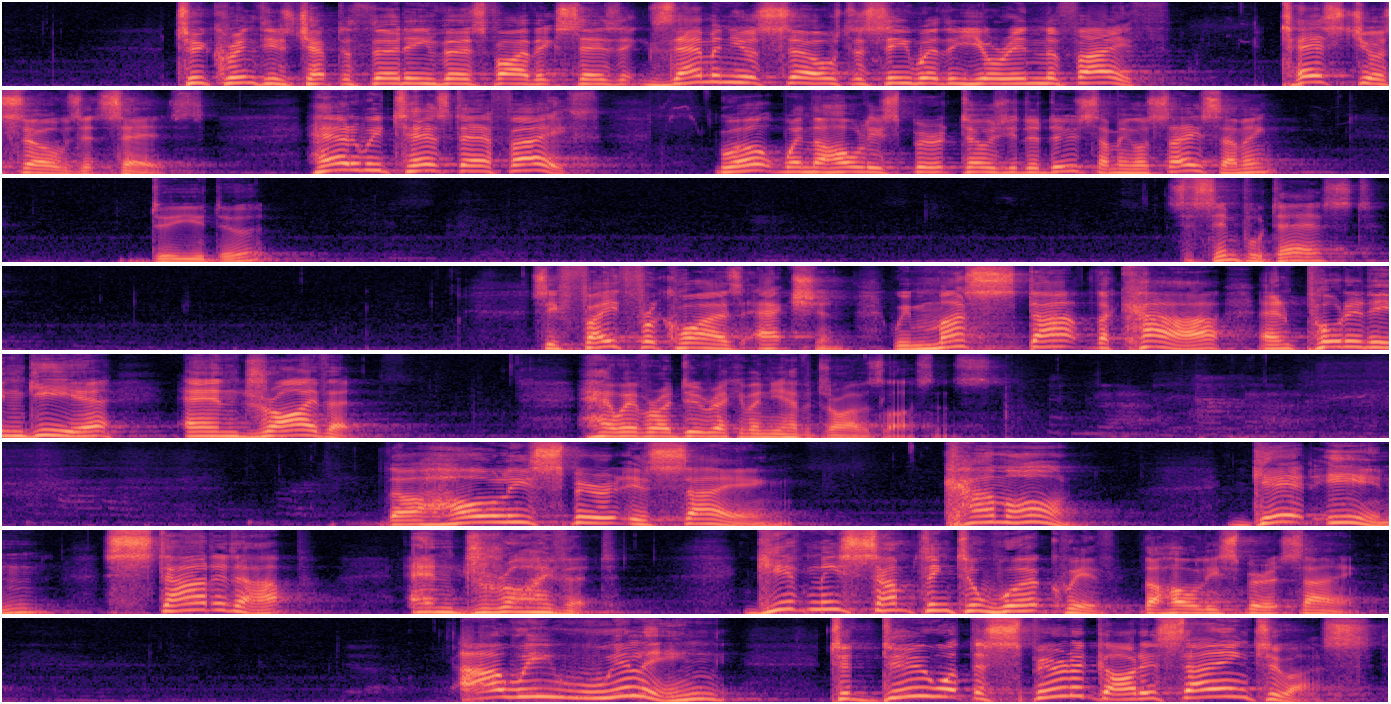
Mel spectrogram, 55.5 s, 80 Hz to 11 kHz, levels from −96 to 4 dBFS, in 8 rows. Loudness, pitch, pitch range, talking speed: -18 LUFS, 175 Hz, 140-210 Hz, 120 wpm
